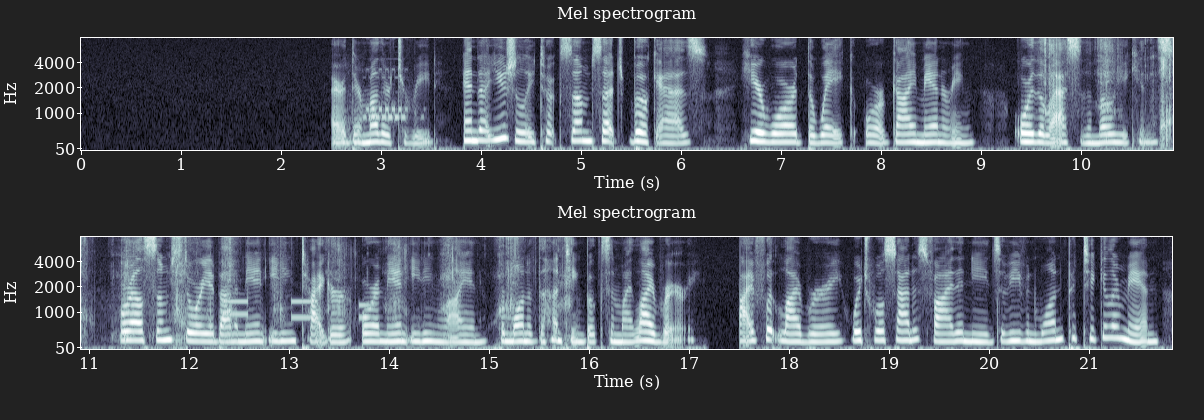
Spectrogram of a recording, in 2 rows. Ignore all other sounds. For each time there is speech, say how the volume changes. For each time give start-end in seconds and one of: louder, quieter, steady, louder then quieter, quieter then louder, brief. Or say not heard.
2.5-21.7 steady.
